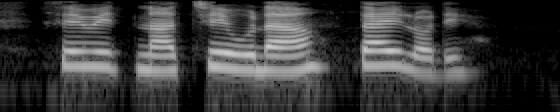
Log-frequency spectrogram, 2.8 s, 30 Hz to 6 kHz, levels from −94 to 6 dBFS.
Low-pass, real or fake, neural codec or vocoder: 5.4 kHz; real; none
